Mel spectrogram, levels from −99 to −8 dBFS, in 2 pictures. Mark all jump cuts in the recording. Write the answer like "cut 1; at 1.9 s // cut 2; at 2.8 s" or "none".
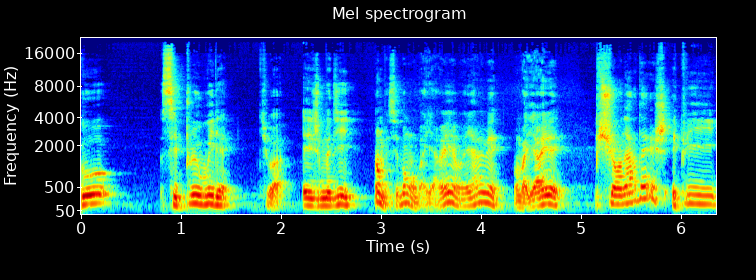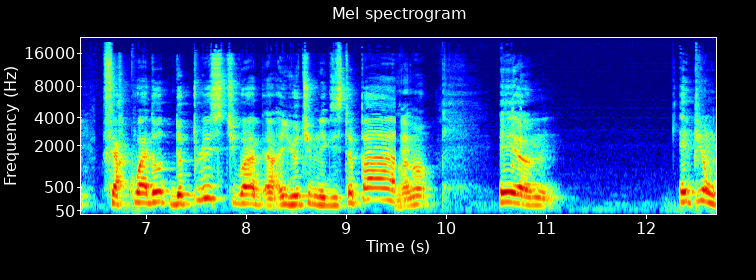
cut 1; at 5.1 s // cut 2; at 6.5 s // cut 3; at 9.5 s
